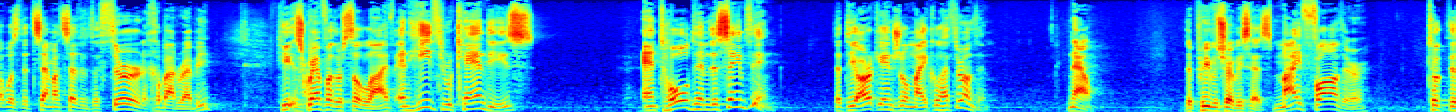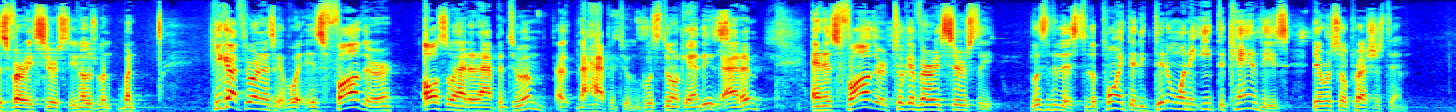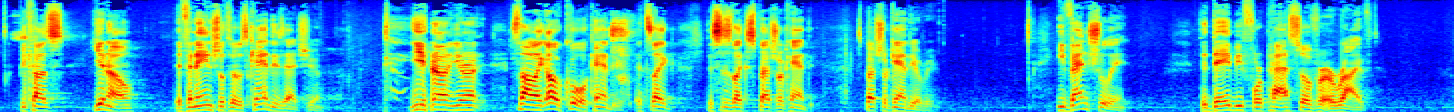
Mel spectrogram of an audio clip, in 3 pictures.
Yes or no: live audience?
yes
